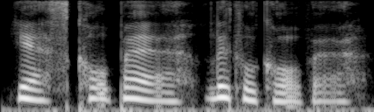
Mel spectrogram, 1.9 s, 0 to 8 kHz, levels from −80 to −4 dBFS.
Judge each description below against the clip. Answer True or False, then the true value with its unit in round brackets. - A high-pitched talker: True (220 Hz)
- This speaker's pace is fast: False (130 wpm)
